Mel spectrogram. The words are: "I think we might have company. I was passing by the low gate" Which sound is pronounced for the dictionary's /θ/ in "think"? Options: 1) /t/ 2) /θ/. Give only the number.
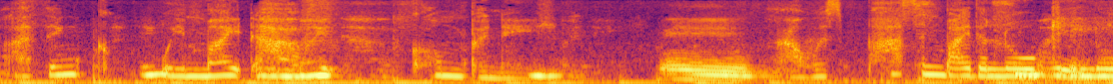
2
